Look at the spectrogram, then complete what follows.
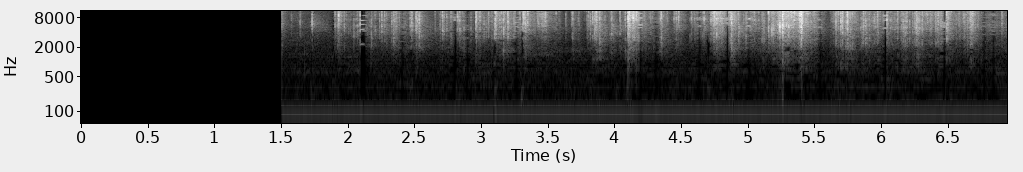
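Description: Foil trading card pack wrapper crinkling and tearing as it is opened by hand: a dense, loud crackle of many small clicks. The sound is completely cut out for about the first second and a half.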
